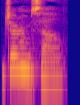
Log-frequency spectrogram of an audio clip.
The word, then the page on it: germ cell: American English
